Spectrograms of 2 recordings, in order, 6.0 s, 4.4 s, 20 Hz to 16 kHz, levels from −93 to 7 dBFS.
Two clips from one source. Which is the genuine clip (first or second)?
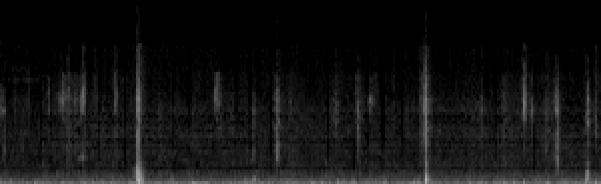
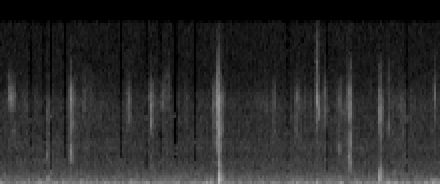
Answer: second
